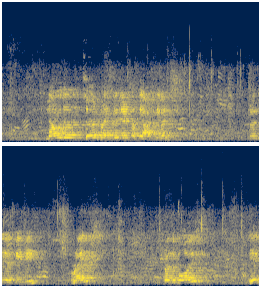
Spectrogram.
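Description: A woman speaks loudly through a loudspeaker in short bursts.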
